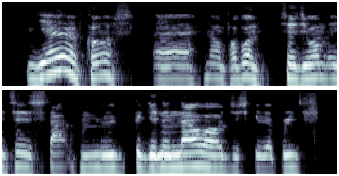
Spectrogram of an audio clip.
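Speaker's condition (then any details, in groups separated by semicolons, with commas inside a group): Cerebral palsy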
